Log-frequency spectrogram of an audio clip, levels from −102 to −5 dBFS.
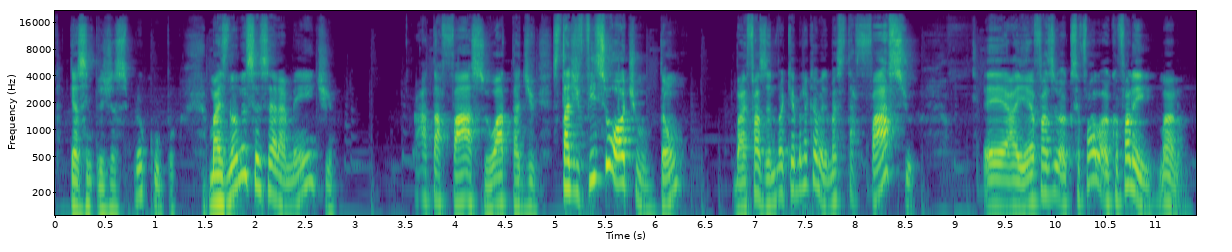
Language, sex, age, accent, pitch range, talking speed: Portuguese, male, 20-39, Brazilian, 125-180 Hz, 225 wpm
